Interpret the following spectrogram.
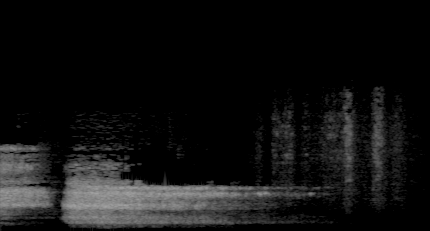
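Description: A man breathing out hard and slowly under the effort of a seated leg-lift hold: a hissing exhale that ends about half a second in, then a longer one that fades away over the next two and a half seconds.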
